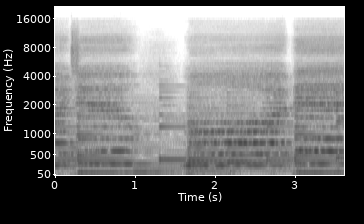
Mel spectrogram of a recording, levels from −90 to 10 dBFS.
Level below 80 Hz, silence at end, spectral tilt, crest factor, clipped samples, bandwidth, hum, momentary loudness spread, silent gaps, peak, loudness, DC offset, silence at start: -48 dBFS; 0 s; -5 dB/octave; 12 dB; under 0.1%; 16.5 kHz; none; 9 LU; none; -12 dBFS; -25 LUFS; under 0.1%; 0 s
